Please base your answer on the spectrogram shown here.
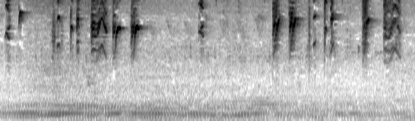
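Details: High, dry chirping and twittering bursts from a caged purple-throated sunbird answering a lively singer, partly overlapping a steady low droning hum throughout.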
